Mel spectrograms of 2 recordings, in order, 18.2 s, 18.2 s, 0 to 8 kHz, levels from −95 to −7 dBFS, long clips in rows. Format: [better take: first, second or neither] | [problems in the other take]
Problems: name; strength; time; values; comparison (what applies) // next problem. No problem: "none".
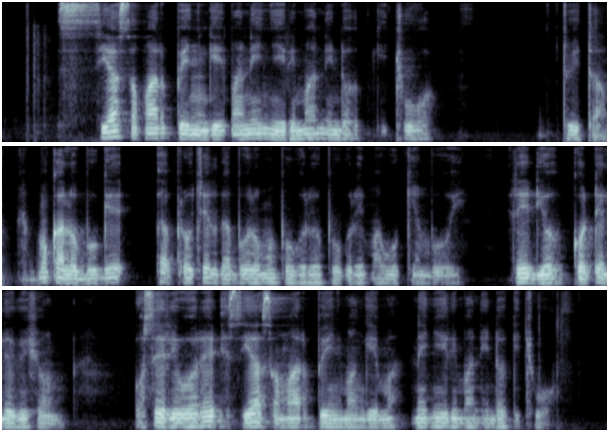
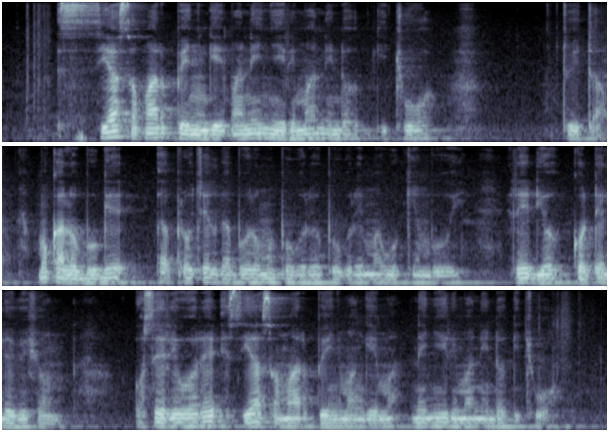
second | noise reduction (neural mask model DeepFilterNet 3)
